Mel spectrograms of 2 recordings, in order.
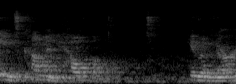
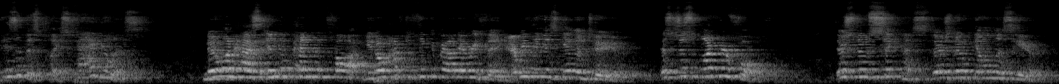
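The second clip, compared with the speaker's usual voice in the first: higher, louder, sugary sales pitch; seductive evil being; 8 semitones higher, 4 dB louder than usual. Acted. Evil being speaking through Charles Wallace, high and syrupy. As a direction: sell the place sweetly, like a false host. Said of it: "Speaking through him and saying".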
